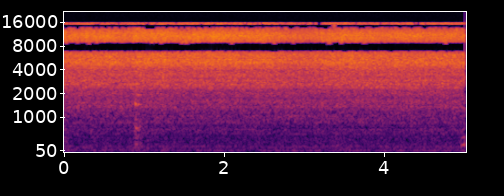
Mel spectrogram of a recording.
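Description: Raw shrimp and shredded cabbage slaw sizzling in a hot nonstick frying pan: a steady frying hiss.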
